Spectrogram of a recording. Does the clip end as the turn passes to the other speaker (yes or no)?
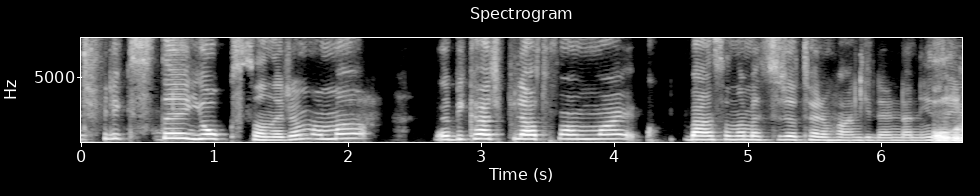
yes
